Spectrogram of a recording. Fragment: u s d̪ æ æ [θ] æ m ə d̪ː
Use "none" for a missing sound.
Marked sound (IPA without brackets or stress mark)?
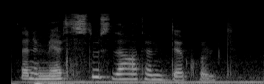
θ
